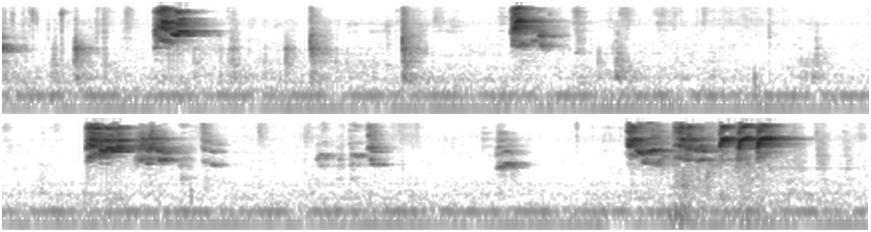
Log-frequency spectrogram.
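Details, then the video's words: Young pet parrotlet preening and giving sporadic bursts of high, scratchy chirps, several seconds apart, with softer clicks between and a constant low hum behind. "the baby parrotlet preening and chirping"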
